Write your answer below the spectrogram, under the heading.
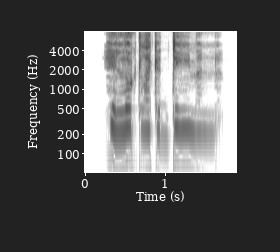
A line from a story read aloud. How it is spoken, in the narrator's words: she breathed in her ear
